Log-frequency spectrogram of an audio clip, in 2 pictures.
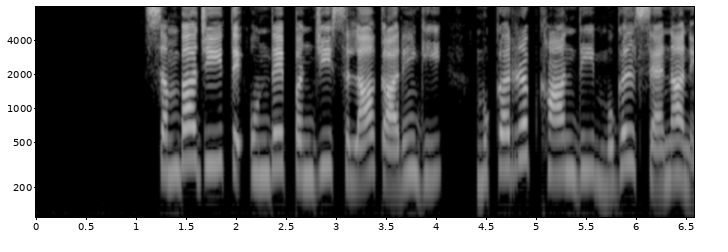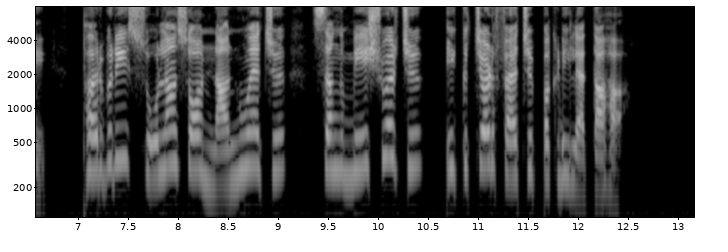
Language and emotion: Dogri, neutral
